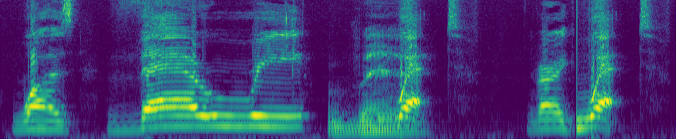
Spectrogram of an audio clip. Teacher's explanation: Remember, very starts with a V sound followed by a strong R.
